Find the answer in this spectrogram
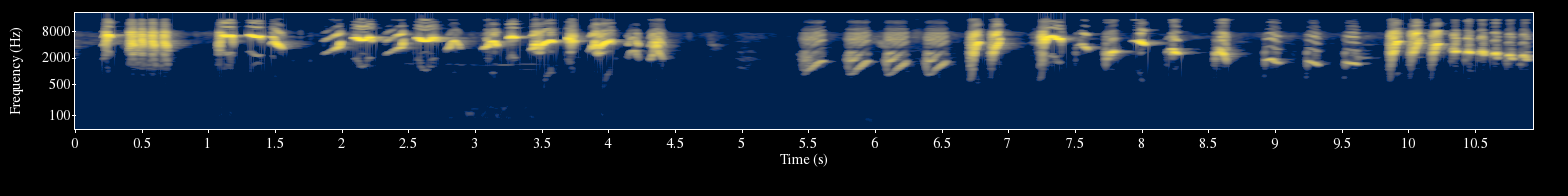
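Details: Long medley from a long-tailed shrike used as a lure to provoke answering song: high chips and twitters, a short pause, repeated downslurred notes, whistles, and a rapid buzzy trill at the end.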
